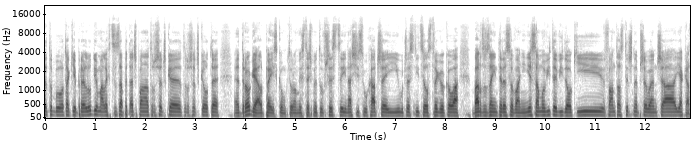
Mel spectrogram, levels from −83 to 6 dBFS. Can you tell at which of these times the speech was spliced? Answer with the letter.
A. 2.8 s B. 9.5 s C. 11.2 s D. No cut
D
